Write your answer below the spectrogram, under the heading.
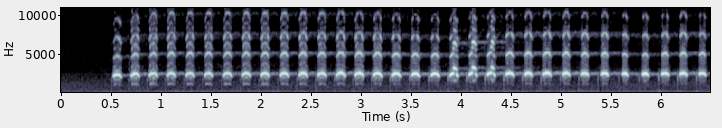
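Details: Female Osprey calling on her Loch of the Lowes nest, 11 May 2024, around evening as a new male appears: a long steady series of about thirty shrill whistled chirps, roughly two to three per second, unbroken for six seconds.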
